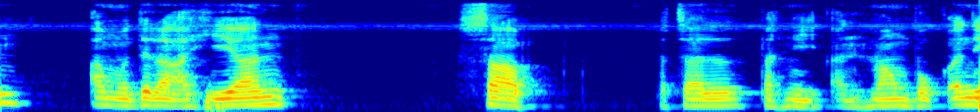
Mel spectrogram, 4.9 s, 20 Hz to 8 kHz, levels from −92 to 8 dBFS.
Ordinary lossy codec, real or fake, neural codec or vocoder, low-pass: none; real; none; 7.2 kHz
